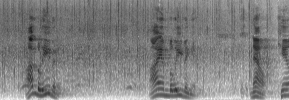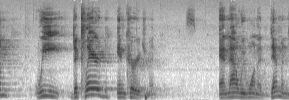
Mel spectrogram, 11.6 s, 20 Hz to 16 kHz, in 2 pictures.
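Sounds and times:
crowd applauding: 0.0 - 5.6
speech: 0.5 - 1.3, 3.0 - 4.1, 4.9 - 9.0, 10.2 - 11.5.

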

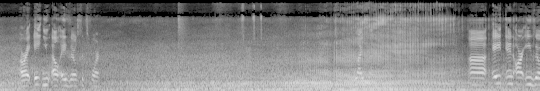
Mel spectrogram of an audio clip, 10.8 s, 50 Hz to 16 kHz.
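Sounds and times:
steady traffic-like noise: 0.0 - 10.7
speech: 0.4 - 2.2, 9.4 - 10.7
motorcycle engine rumbling past: 4.7 - 10.3.

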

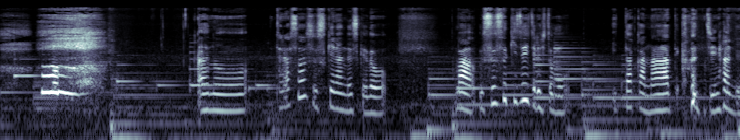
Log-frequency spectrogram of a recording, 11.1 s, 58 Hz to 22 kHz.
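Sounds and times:
person yawning: 0.5 - 1.7
speech: 3.0 - 8.7, 9.4 - 11.0.

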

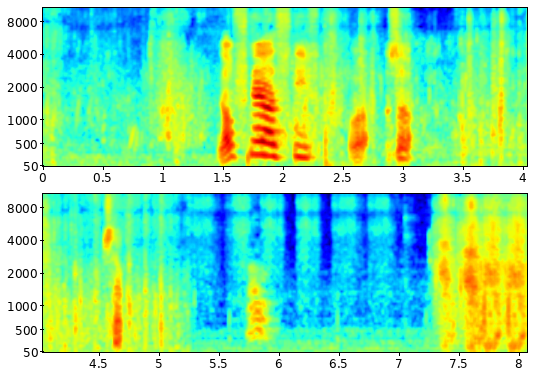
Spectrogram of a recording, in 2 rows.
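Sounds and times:
speech: 1.5 - 3.2
video game dog barking in short bright bursts: 5.7 - 6.0.

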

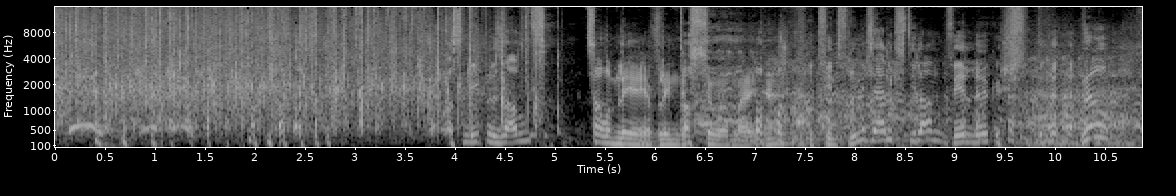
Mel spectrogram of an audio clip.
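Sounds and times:
crowd clapping: 0.0 - 5.2
laughter: 0.2 - 3.0, 6.3 - 10.8
speech: 0.4 - 3.0, 3.9 - 10.8.

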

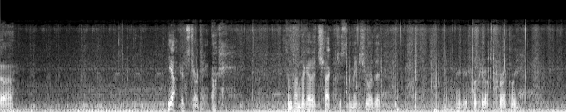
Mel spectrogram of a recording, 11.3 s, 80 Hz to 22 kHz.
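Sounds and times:
low engine drone inside a moving car: 0.0 - 11.3
road rumble inside a moving car: 0.0 - 11.3
speech: 3.4 - 4.6, 5.8 - 8.3, 9.2 - 10.5.

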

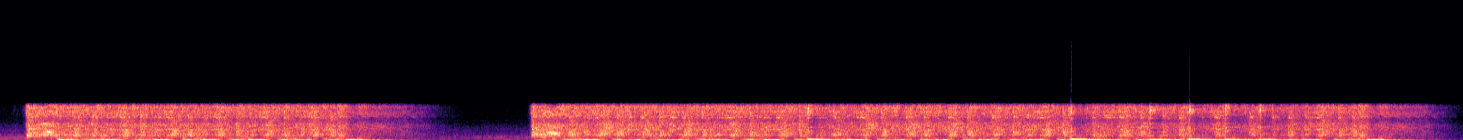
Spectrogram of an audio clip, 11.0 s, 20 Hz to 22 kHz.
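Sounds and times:
flooded V-twin motorcycle engine cranking without catching: 0.2 - 2.6, 4.0 - 10.3.

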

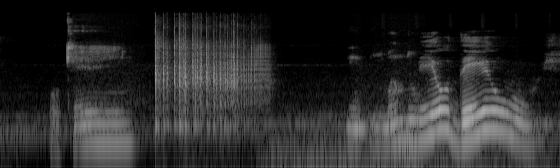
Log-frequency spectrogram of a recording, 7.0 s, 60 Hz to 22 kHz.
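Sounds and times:
speech: 0.6 - 1.8, 4.3 - 7.0
die rolled onto a hard table for a tabletop role-playing game check: 2.0 - 3.4.

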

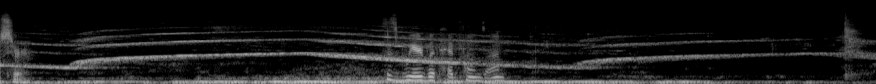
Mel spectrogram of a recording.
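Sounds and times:
speech: 0.0 - 0.4, 3.8 - 5.2
low rumble of traffic: 0.0 - 8.7
passing emergency vehicle siren wailing: 0.0 - 8.7.

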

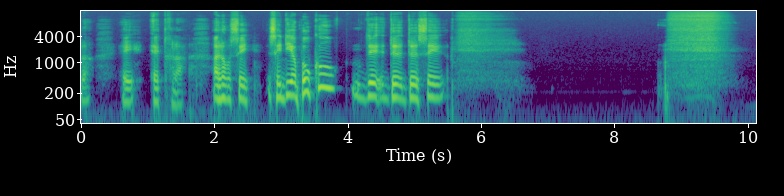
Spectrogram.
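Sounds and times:
speech: 0.0 - 6.0, 8.8 - 9.1
slow deep breathing during a relaxation exercise: 0.2 - 0.6, 5.6 - 6.8, 8.6 - 10.0.

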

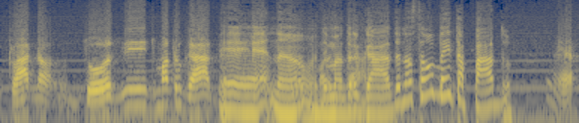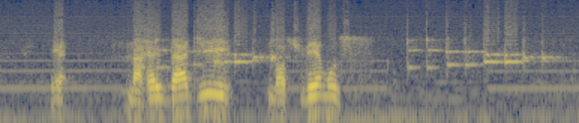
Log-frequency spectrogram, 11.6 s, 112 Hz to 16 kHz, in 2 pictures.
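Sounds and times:
speech: 0.1 - 9.4
telephone ringing with a melodic electronic ringtone: 7.2 - 11.5.

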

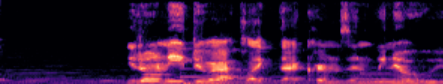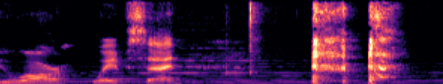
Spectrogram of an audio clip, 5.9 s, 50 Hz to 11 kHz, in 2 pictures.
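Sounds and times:
speech: 0.9 - 4.3
person coughing: 5.0 - 5.7.

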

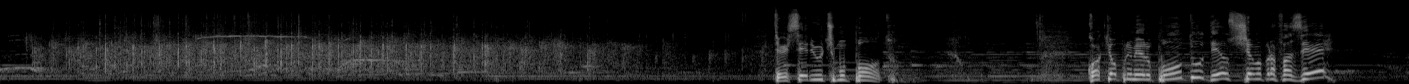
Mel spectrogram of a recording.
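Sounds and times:
large crowd applauding: 0.0 - 8.1
speech: 7.8 - 9.1, 11.0 - 13.4.

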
